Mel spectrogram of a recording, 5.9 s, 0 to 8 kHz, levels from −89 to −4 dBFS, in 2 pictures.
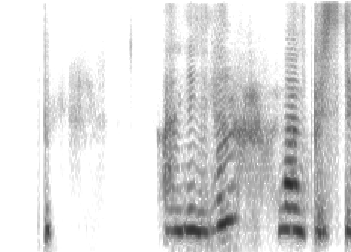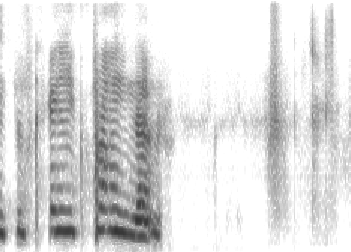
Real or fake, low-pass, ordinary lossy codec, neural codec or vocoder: fake; none; none; codec, 16 kHz, 1 kbps, FreqCodec, smaller model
